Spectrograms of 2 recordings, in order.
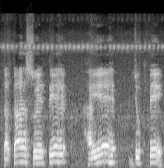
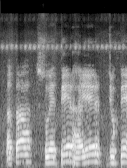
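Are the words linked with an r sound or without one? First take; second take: without r; with r. First: Shvete and haye end without any r sound. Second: An r sound links shvete and haye onward. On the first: The speaker calls it right. "उच्चारण किस तरह से है?" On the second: The speaker calls it wrong. "ऐसा उच्चारण नहीं है"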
